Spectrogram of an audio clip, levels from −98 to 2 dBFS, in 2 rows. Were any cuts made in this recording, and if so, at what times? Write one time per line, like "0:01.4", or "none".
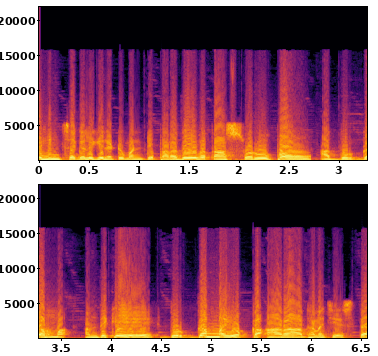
0:02.8
0:03.6
0:04.5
